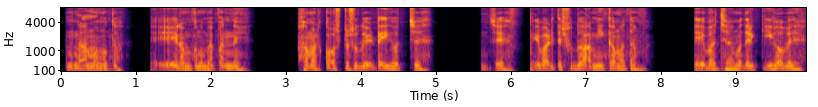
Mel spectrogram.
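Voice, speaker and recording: A man's voice: medium pitch, unhurried, long pauses, a little mellow, dry recording, clean studio sound, lightly acted. A man playing a humble, hard-working village husband in a cartoon story. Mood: worried.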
